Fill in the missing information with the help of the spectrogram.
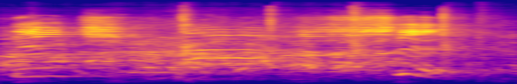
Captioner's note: laughter and applause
